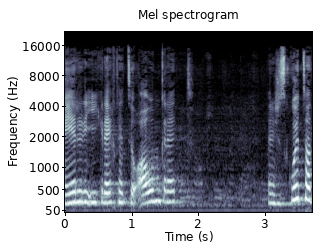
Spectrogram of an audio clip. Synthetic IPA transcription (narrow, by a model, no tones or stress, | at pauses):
eːɾəɾiiːkrɛɪχthɛt̚t͡suʔɑləmkɾɛt | d̥ɛnɪʃəsɡ̥uətsɑ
